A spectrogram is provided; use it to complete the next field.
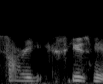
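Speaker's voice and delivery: lightest possible voice, high, hushed, very quiet. Retelling squeezing past two people at a class door, in the lightest voice possible. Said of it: "in the like most light voice that I can".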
